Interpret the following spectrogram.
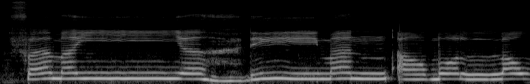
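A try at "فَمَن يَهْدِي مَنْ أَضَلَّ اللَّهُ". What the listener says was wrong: Oke, bagus.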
